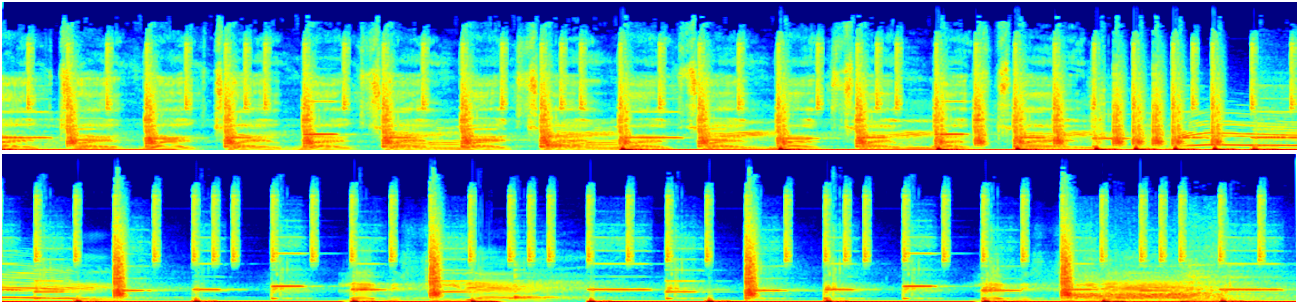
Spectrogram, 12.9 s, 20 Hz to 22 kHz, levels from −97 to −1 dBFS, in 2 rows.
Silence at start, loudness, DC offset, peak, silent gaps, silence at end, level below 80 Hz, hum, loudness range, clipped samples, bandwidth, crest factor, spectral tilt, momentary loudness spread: 0 s; -13 LUFS; 0.4%; 0 dBFS; none; 0 s; -12 dBFS; none; 4 LU; under 0.1%; 17 kHz; 10 dB; -4.5 dB/octave; 7 LU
